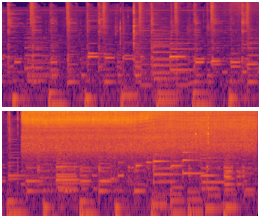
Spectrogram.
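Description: Pieces of tandoori sweet potato sizzle on a hot grill pan over high heat, a steady hiss that grows louder partway through beneath prominent background music.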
